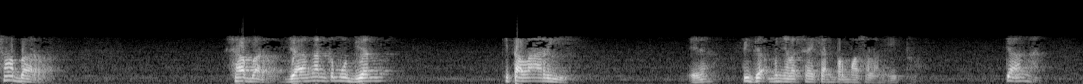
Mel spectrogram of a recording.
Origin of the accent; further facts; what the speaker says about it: Palembang, South Sumatra, Indonesia; atau merajuk kalau dalam bahasa kita orang Palembang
